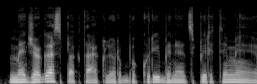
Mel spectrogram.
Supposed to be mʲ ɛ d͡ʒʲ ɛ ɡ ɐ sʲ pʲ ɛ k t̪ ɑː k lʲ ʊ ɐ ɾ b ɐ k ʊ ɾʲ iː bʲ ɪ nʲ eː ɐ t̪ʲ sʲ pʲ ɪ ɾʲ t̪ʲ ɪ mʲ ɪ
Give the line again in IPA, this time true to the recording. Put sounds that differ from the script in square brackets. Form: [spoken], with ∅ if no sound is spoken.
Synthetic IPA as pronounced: mʲ ɛ d͡ʒʲ ɛ ɡ ɐ sʲ pʲ ɛ k t̪ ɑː k lʲ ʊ ɐ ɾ b ɐ k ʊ ɾʲ iː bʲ ɪ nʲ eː ɐ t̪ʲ sʲ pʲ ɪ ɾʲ t̪ʲ ɪ mʲ ɪ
